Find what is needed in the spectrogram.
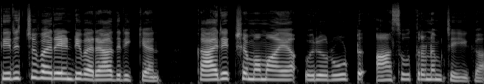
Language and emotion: Malayalam, neutral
